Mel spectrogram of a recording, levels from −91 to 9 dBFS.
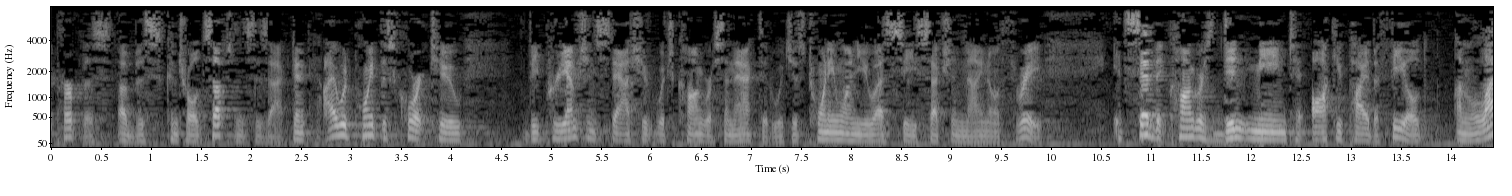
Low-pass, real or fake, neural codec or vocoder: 7.2 kHz; real; none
